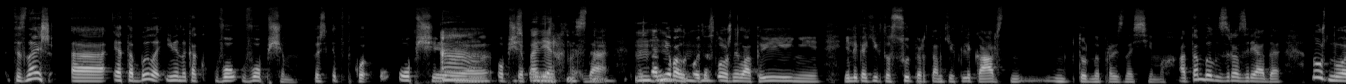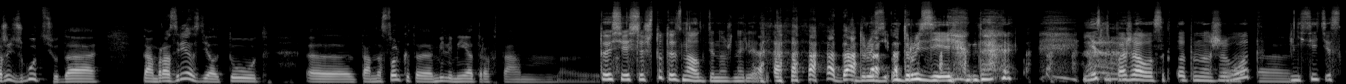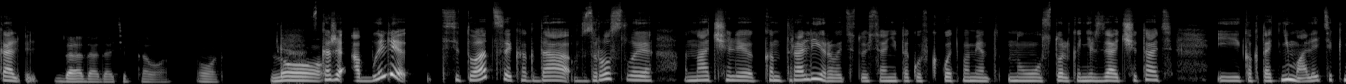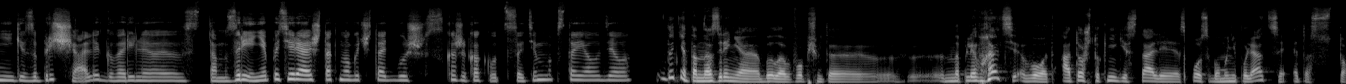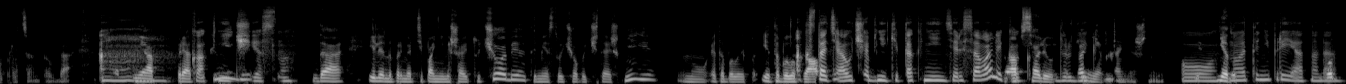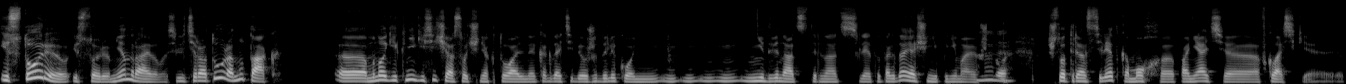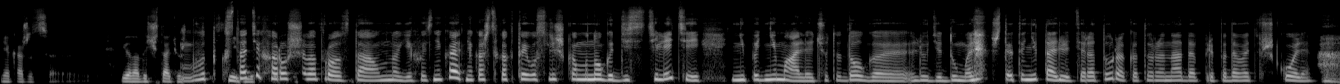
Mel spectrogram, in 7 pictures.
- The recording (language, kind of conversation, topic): Russian, podcast, Помнишь момент, когда что‑то стало действительно интересно?
- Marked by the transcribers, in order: stressed: "сюда"; stressed: "тут"; other noise; laugh; laughing while speaking: "Да, да, да"; laughing while speaking: "да?"; laugh; laughing while speaking: "наплевать"; tapping; unintelligible speech; chuckle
